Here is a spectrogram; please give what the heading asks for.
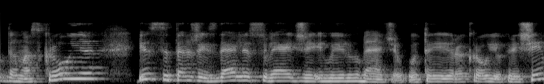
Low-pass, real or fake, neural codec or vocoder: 7.2 kHz; real; none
